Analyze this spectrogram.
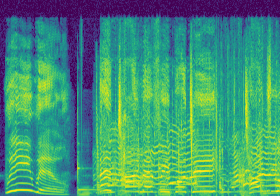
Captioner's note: children playing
